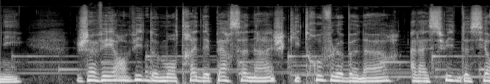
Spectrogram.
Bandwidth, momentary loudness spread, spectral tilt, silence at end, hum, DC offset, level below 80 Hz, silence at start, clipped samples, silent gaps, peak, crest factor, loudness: 18 kHz; 4 LU; -4.5 dB/octave; 0 s; none; 0.6%; -40 dBFS; 0 s; under 0.1%; none; 0 dBFS; 10 dB; -10 LUFS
